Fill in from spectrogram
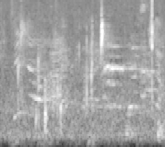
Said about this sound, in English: And even the kids playing in the background, Lord, streams of living water would flow from them.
